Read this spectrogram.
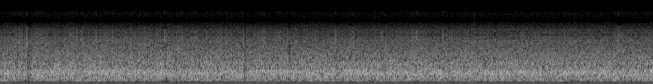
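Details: A/C unit on high fan, leaves inside, coils damaged and jammed into the case: even, steady rushing airflow with no rattles, knocks or squeals; fan running normally and the unit is cooling.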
